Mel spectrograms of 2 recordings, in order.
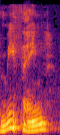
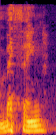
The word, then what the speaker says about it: methane: dioxide at co2 and methane or methane both pronunciations are okay and nitrous oxide in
